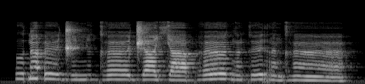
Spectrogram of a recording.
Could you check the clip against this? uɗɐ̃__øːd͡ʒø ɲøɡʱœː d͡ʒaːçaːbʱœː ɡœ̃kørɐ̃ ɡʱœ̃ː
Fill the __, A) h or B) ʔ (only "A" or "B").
B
